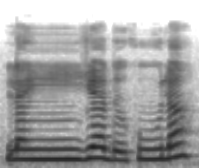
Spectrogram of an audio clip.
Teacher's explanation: لن يدخل، نون ساکن کے بعد یا مشدد ہے، ادغام جار معلوم مال غنہ ہو رہا ہے اور دال ساکن پہ قلقلہ ہو رہا ہے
